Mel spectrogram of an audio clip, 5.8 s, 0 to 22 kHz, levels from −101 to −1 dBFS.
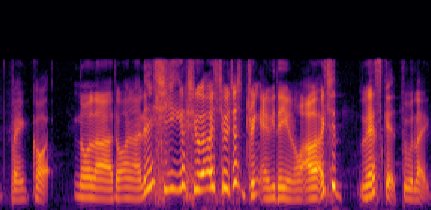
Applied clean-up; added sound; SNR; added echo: none; none; none; none.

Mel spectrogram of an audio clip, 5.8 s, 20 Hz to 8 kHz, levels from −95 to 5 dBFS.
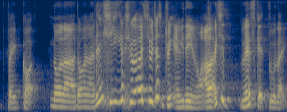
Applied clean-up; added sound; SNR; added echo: neural separator model SepFormer DNS4.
